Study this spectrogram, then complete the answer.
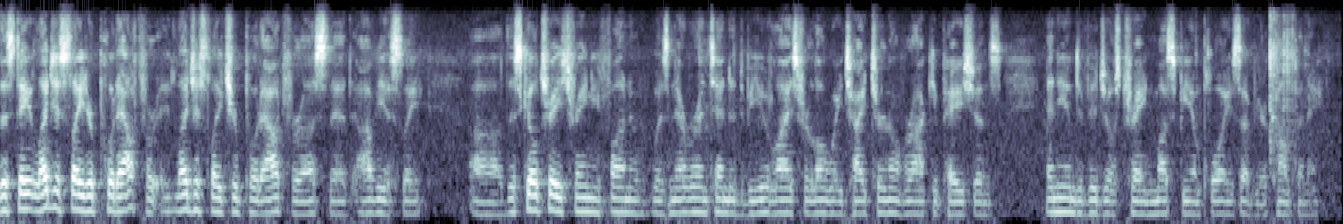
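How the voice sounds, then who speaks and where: A man's medium-pitched voice, fairly quick and monotone with flat intonation, against noticeable background noise. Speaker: workforce agency business services manager. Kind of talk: online information session presentation. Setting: recorded via computer, presenting remotely. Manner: fast.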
